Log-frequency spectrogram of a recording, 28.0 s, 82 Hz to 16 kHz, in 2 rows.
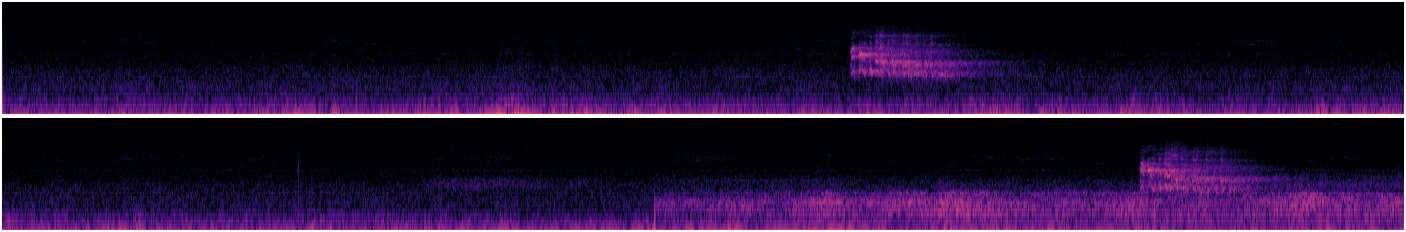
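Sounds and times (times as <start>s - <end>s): turkey gobbling: 8.5s - 10.2s, 25.4s - 26.8s
faint turkey calls: 8.5s - 10.4s, 24.4s - 27.6s.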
